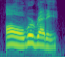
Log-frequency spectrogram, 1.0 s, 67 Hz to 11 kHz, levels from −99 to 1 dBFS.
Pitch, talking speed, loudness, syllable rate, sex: 200 Hz, 185 wpm, -14 LUFS, 6.7 syllables/s, female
